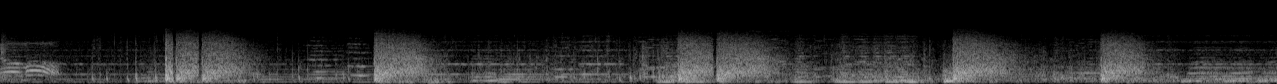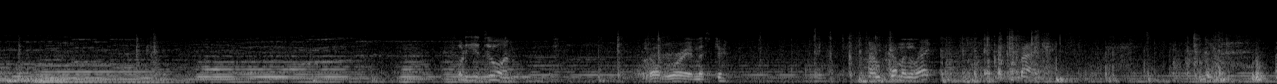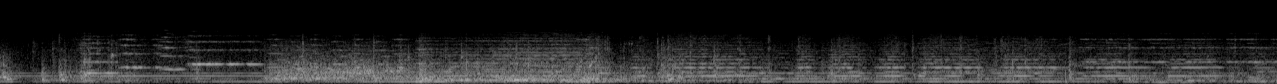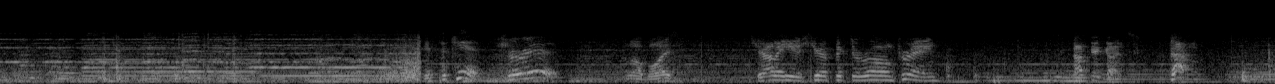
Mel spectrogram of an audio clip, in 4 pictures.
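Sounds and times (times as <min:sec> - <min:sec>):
orchestral music with held chords: 0:00.0 - 0:51.0.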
